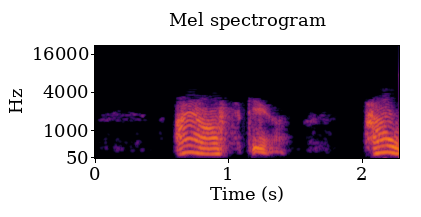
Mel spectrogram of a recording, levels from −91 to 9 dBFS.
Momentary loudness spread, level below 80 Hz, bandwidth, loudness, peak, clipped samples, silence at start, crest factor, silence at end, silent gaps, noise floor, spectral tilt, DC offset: 7 LU; -78 dBFS; 3.9 kHz; -26 LUFS; -12 dBFS; under 0.1%; 0.6 s; 14 dB; 0 s; 1.82-2.00 s; -66 dBFS; -11 dB/octave; under 0.1%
